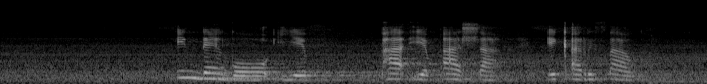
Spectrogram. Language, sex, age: South Ndebele, female, 21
